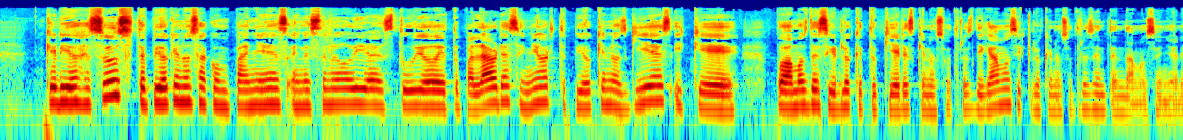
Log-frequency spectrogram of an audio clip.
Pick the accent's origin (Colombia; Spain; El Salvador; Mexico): Colombia; Eso que yo soy también de Colombia.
